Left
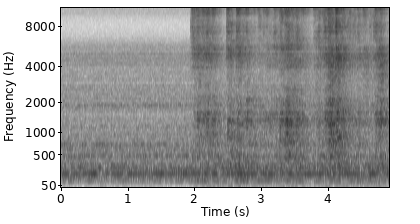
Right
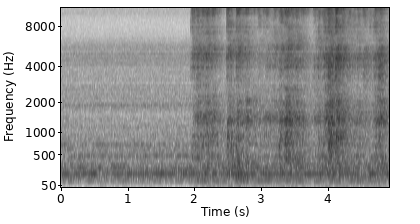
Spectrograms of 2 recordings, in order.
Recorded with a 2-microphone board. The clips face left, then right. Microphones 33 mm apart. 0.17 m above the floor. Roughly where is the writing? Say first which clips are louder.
Right 1 dB; right.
